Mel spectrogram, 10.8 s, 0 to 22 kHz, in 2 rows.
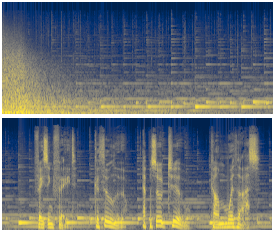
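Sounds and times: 
loud distant explosion: 0.0 - 4.8
speech: 6.1 - 10.7.

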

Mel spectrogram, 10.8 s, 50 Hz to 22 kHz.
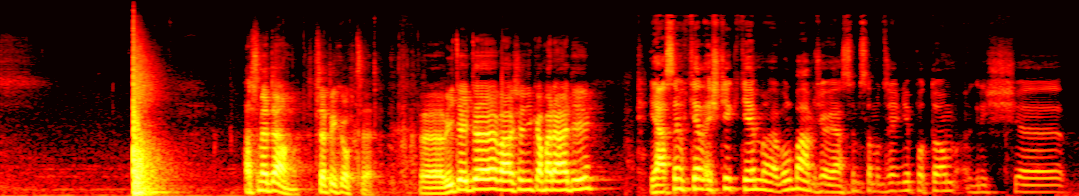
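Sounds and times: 
door slamming shut: 1.4 - 1.8
speech: 2.4 - 10.7.

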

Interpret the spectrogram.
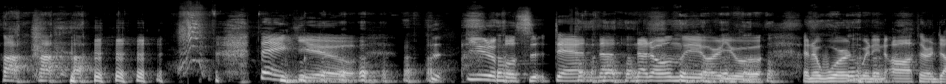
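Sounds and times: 
laughter: 0.0 - 9.1
speech: 0.0 - 9.4
voice imitating a zipper with short buzzy vocal bursts: 1.7 - 2.3.

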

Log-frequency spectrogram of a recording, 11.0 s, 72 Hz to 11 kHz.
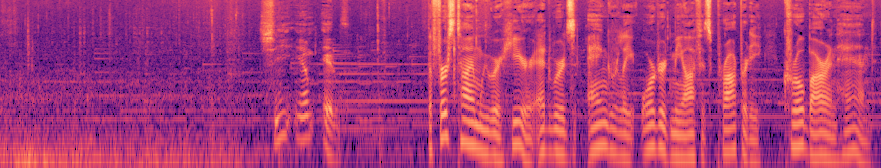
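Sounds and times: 
vehicle engine rumbling as it parks by a mailbox: 0.0 - 9.7
vehicle road noise: 0.0 - 11.0
speech: 3.4 - 4.4, 5.4 - 11.0.

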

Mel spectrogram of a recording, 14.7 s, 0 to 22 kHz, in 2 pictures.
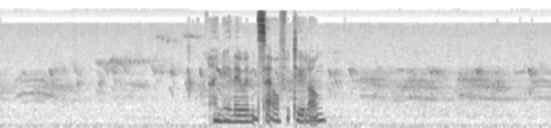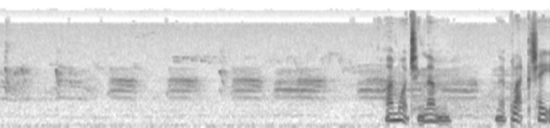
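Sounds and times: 
crowd of crows cawing while settling to roost: 0.0 - 1.1, 3.8 - 14.4
constant rushing noise: 0.0 - 14.6
speech: 2.8 - 4.5, 12.6 - 14.6.

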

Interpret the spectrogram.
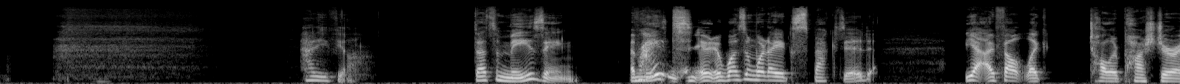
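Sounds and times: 
deep breath released as a long airy exhale: 0.6 - 2.2
speech: 3.1 - 3.7, 4.8 - 8.8, 9.6 - 11.7.

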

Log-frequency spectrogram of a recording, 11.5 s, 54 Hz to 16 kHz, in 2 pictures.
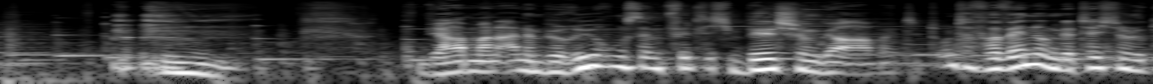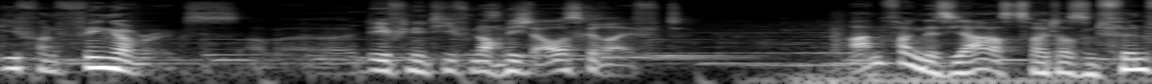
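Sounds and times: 
man clearing his throat: 0.6 - 1.4
speech: 0.8 - 1.3, 2.2 - 6.9, 7.6 - 9.3, 10.0 - 11.5.

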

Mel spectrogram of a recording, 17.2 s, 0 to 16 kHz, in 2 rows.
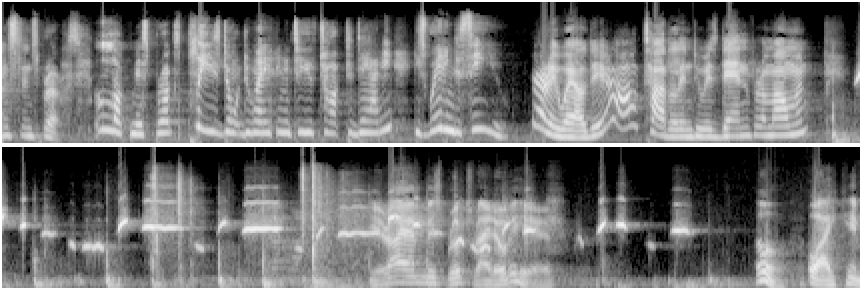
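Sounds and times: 
speech: 0.0 - 8.4, 12.4 - 14.2, 16.1 - 17.1
soft low thumps: 8.2 - 12.4, 14.6 - 16.0
person whistling a lively tune: 8.5 - 15.6.

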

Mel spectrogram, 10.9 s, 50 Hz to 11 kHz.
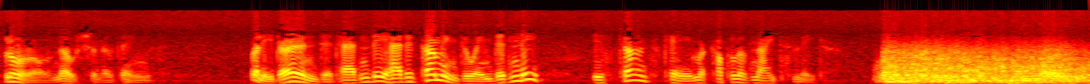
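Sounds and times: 
speech: 0.0 - 1.7, 2.5 - 9.6
thunder rumbling during a storm: 8.8 - 10.9.

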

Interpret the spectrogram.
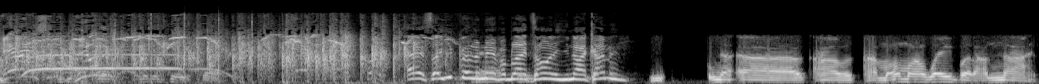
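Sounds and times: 
crowd clapping: 0.0 - 4.8
speech: 4.2 - 10.3.

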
